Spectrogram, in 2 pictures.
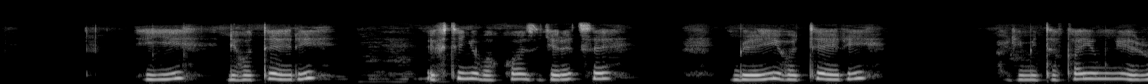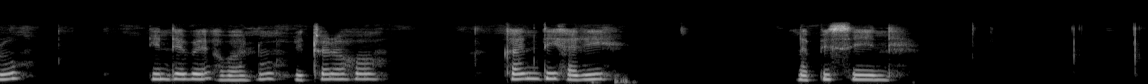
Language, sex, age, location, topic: Kinyarwanda, female, 18-24, Nyagatare, finance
